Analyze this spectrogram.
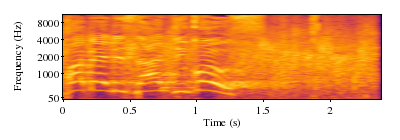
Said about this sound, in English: And clap for the Lamb of God.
